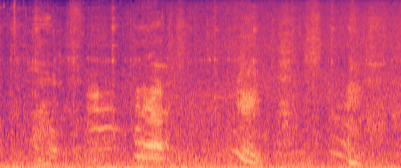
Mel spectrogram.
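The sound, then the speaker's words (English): A heavy mechanical gate creaks shut, its grinding mechanism letting out three drawn-out, groaning creaks about a second apart over a steady rumbling clatter, fairly loud. “Rowena and Ayas were able to drag Soren beyond the gate before it closed behind them.”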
